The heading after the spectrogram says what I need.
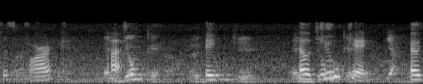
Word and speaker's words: El Yunque: How do you correctly pronounce this park? El Yunque.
